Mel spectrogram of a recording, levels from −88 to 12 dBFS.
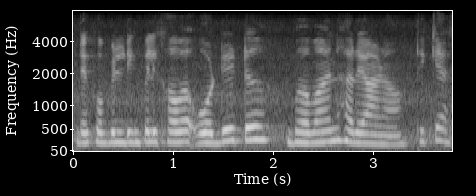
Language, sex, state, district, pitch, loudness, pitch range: Hindi, female, Haryana, Charkhi Dadri, 225 Hz, -14 LUFS, 215-240 Hz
